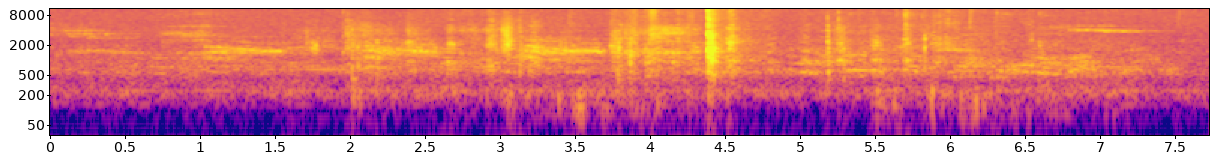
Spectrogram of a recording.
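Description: Near silence with faint bird calls and a few small ticks, and one sharp click about four and a half seconds in.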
